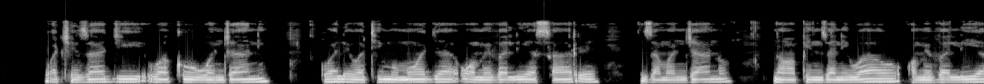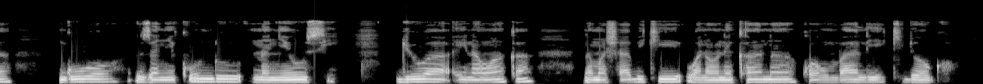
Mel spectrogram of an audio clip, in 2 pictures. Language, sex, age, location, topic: Swahili, male, 18-24, Kisii, government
